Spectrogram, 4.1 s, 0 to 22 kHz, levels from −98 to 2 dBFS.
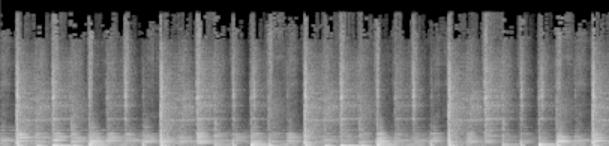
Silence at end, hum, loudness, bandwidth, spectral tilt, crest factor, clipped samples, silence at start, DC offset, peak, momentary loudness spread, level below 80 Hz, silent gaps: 0 s; none; -20 LUFS; over 20 kHz; -3.5 dB/octave; 20 dB; under 0.1%; 0 s; under 0.1%; 0 dBFS; 3 LU; -46 dBFS; none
